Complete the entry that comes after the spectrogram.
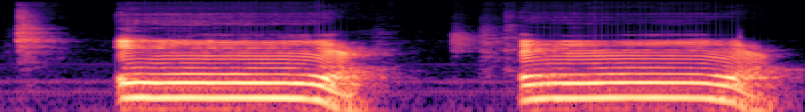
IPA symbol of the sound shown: е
